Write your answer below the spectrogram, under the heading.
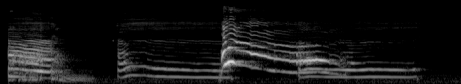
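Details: A young black-and-white female Siberian Husky puppy, learning to howl, joins her 10-year-old red-and-white piebald Siberian Husky sister in a howl: a wavering, tonal howl that breaks and slides in pitch.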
